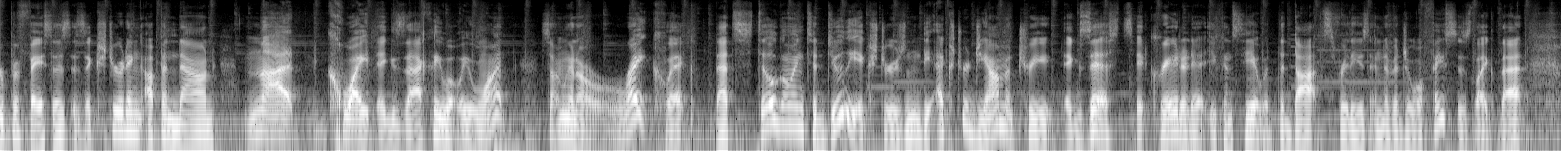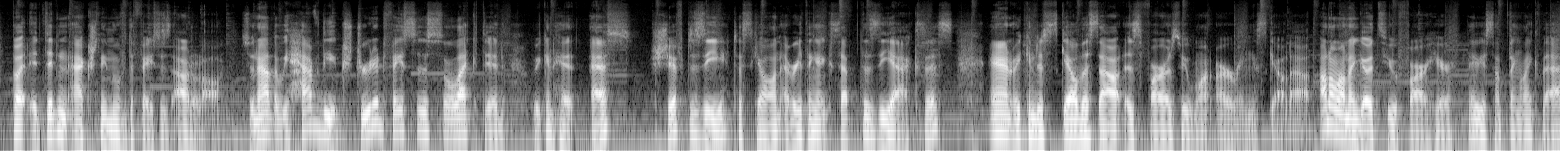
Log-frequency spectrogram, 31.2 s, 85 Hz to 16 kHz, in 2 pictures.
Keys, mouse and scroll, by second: 6.2 right click, 6.9 shift+middle click, 7.7-8.3 scroll up 6, 14.5 shift+middle click, 14.5-15.2 scroll down 3, 15.2 shift+middle click, 15.4-15.8 scroll up 1, 15.9-17.0 scroll down 1, 21.4 s, 22.4 shift+z, 30.5 click, 30.8 scroll down 2, 31.1 shift+middle click.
